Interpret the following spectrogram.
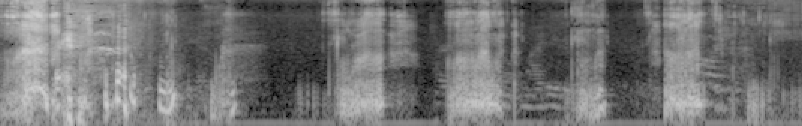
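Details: Indoor growling from a naughty Miniature Dachshund: harsh, throaty bursts about a second long, repeating every two seconds or so with quiet gaps between, a loud noisy stretch at the start and light speech in the room.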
